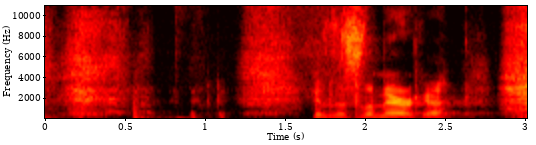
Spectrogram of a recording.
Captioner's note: laughing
